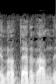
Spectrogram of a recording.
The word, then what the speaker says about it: Notre Dame: Sí, yo, si me das permiso antes de dejarte continuar, te voy a corregir que no sabes pronunciar bien. Es Notre Dame o Notre Dame, ¿vale? Porque mi madre dice Notre Dame de siempre y yo sé que esa es la forma correcta de pronunciarlo.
